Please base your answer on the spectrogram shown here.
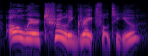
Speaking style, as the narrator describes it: cried Joe

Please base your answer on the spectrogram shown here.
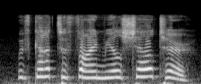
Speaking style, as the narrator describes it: Effany yelled

